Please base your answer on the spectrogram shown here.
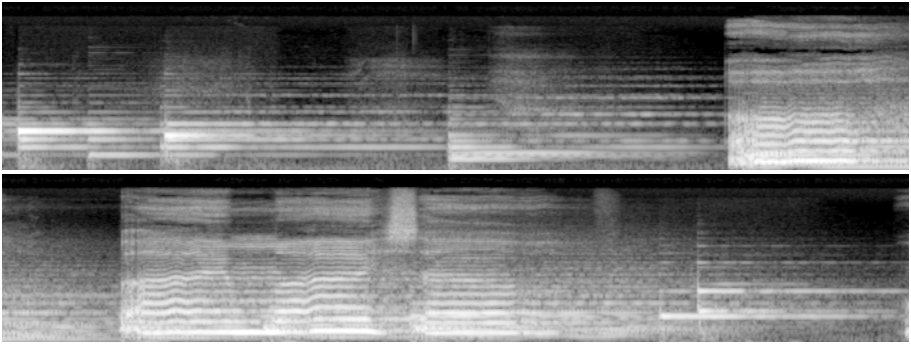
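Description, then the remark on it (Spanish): A song sung half in English and half in Icelandic opens with a few sparse, ringing notes, then swells into a louder, fuller section where a sustained singing voice carries over the instruments. “tiene además la particularidad que la mitad del tema está cantado en inglés y la otra mitad está cantado en islandés”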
